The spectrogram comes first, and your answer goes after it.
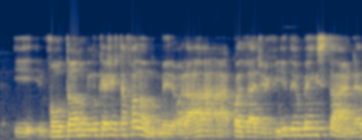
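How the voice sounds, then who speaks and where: A man speaks at a moderate pace with ordinary pitch variation, while audible room echo and noticeable background noise surround him. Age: 40s. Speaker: physiotherapist. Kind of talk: radio interview. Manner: hesitant, many filler sounds.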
